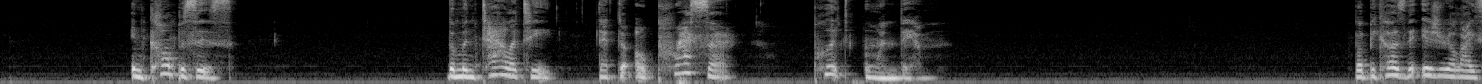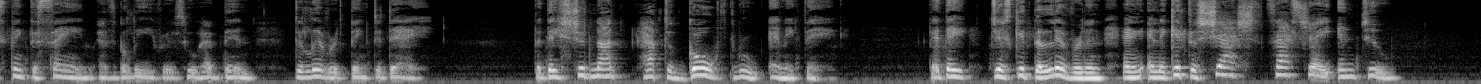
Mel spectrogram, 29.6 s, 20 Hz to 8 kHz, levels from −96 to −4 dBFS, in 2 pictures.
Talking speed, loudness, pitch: 95 wpm, -26 LUFS, 155 Hz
